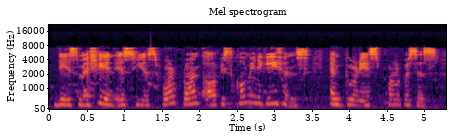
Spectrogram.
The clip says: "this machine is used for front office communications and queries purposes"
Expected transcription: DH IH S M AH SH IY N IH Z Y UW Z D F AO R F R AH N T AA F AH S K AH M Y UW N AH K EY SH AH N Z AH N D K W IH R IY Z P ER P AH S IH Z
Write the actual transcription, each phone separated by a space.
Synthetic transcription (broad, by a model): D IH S M AH SH IY N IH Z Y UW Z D F AO R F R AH N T AA F AH S K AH M Y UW N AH K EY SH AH N S AH N D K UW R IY S P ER P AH S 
